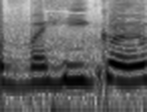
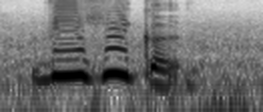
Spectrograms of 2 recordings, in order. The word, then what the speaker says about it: vehicle: You don't say vehicle, but you pronounce it as vehicle.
